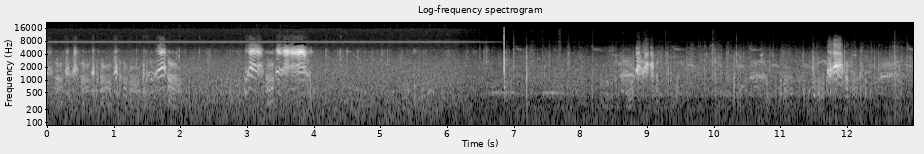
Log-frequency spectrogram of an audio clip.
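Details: Baby javelinas making cute noises, heard as short squealing, honk-like bursts scattered through the recording, some rising and falling, with quiet gaps between calls.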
